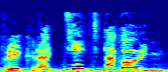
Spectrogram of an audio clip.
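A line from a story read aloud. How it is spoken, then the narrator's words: Shouted. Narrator (Russian): я крикнул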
